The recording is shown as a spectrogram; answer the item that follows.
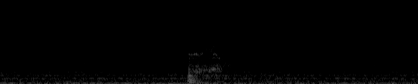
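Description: Near silence with a few faint computer mouse clicks, spread out over the few seconds.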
